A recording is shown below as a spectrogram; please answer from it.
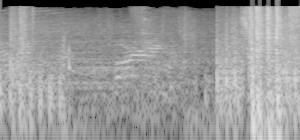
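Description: Rapid automatic gunfire from an Apex Legends match, loud and dense, crackling in bursts over busy game sound with a brief pause before a heavier burst near the end.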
